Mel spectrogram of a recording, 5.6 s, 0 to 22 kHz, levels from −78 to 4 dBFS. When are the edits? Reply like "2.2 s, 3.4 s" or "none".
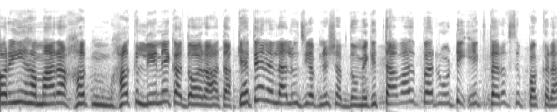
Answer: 2.3 s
